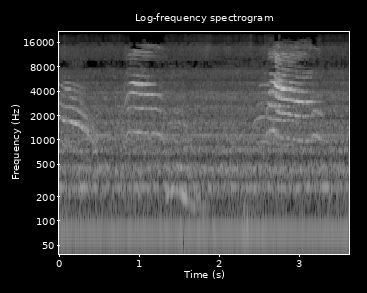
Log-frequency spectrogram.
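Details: Kittens taken in as rescues, resting on a lap while a hairdryer dries them after shampooing on day 16: a falling meow, a softer one, then a loud rising-and-falling cry, with the dryer's constant drone throughout.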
